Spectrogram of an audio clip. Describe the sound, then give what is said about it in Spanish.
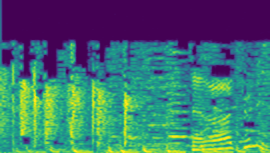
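Rhythmic hand clapping from a carnival singing group performing in a radio studio, sharp claps at a steady beat mixed in with several voices singing together. “¡Un aplauso! ¡Muy bien!”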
